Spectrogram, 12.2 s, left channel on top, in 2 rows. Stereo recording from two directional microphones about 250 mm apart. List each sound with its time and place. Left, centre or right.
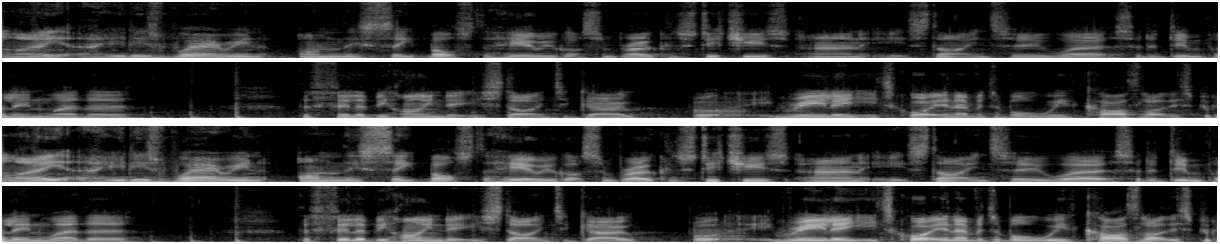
0.0 s speech: centre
